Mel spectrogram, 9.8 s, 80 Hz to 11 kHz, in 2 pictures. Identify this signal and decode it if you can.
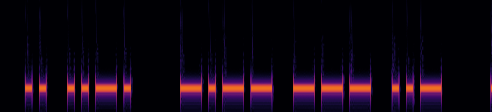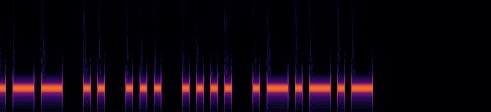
Morse code, heard as a keyed tone, about 17 wpm, 700 Hz. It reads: IF YOU WISH.
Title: Sentences from Top 1600 Words 17wpm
